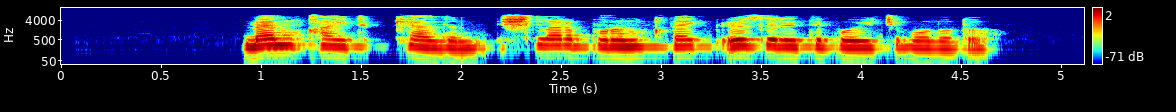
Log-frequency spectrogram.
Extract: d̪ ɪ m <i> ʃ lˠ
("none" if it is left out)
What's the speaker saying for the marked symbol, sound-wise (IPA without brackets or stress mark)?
i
